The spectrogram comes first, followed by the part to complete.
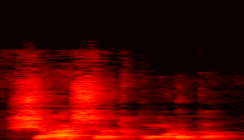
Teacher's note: इसका उच्चारण स्थान है सरकार मूर्धा, इसलिए हम इसे मूर्धन्य कहते हैं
